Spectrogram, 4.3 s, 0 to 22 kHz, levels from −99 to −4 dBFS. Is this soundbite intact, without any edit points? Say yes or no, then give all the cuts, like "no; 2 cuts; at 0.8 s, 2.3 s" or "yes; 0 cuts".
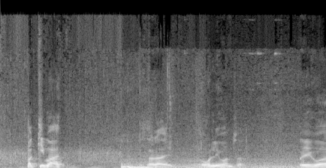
no; 1 cut; at 1.6 s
